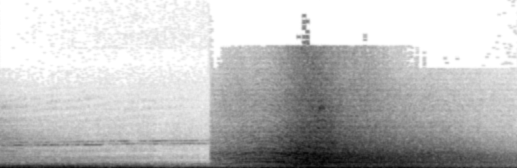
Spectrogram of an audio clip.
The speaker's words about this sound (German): Fahr die Antriebe hoch, ja? Schon dabei.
